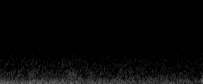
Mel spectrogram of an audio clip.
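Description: Faint steady rain with a low rumble of thunder beneath it, a storm ambience that grows slightly quieter across the two seconds.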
